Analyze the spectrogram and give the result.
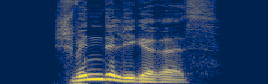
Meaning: strong/mixed nominative/accusative neuter singular comparative degree of schwindelig
- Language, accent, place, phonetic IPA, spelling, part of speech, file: German, Germany, Berlin, [ˈʃvɪndəlɪɡəʁəs], schwindeligeres, adjective, De-schwindeligeres.ogg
